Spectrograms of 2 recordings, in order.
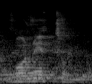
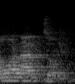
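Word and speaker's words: boneco: Ajá, bonetto. No bonato, bonetto.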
